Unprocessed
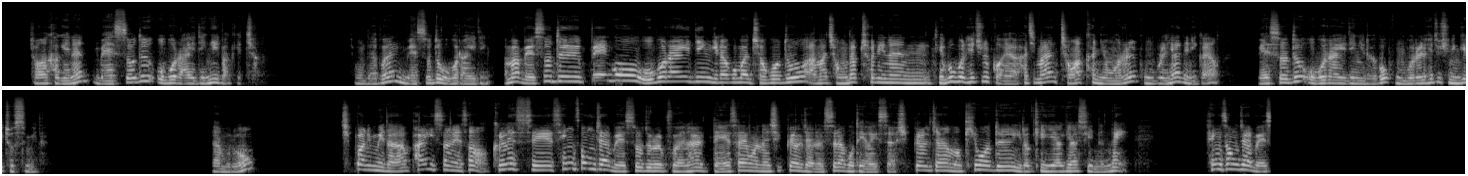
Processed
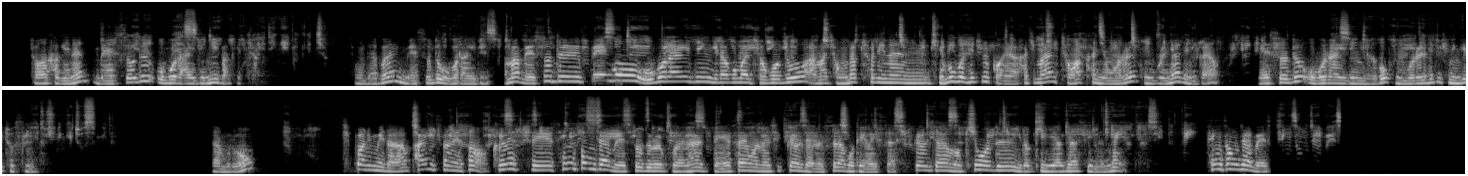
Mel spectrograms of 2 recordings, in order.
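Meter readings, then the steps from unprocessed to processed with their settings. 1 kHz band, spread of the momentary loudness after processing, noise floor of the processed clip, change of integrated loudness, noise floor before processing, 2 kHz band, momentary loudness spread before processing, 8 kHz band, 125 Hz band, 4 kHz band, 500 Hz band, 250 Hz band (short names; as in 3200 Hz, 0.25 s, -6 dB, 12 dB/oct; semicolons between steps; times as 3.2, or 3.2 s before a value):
+1.5 dB, 11 LU, -84 dBFS, +1.0 dB, under -85 dBFS, 0.0 dB, 7 LU, +2.0 dB, +2.0 dB, +0.5 dB, +2.0 dB, +2.0 dB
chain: bands offset in time lows, highs 0.7 s, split 2500 Hz; gain +2 dB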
